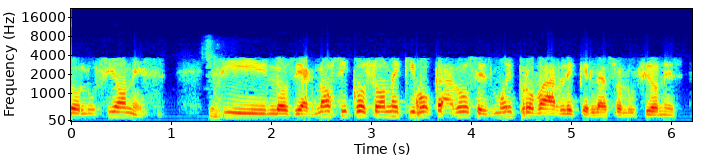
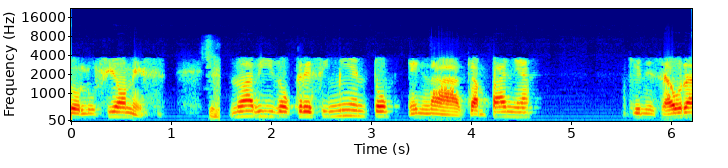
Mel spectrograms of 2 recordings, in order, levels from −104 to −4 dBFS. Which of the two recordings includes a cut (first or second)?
second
